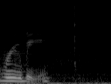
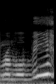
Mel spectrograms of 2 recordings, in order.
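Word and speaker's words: RWBY: it is pronounced Ruby. Rubbleby? Yeah, it's Ruby. I was always just thought it was Rubbleby. Nope, Ruby.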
